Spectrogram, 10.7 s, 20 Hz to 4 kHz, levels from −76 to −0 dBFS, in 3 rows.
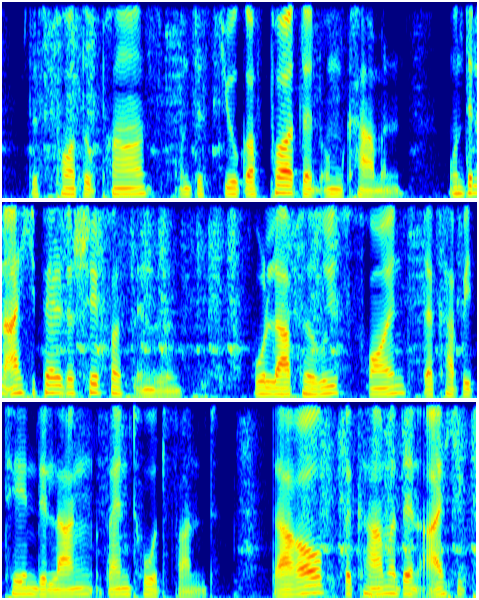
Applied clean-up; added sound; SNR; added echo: none; Engine; 17 dB; none.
